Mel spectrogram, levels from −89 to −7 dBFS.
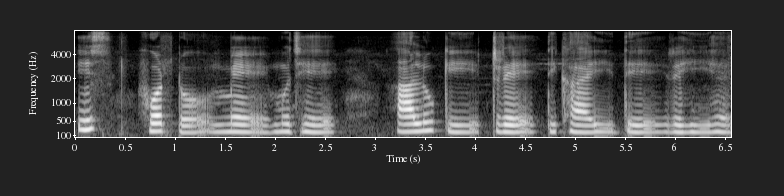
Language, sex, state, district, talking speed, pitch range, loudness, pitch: Hindi, female, Himachal Pradesh, Shimla, 100 wpm, 195-210 Hz, -20 LUFS, 200 Hz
